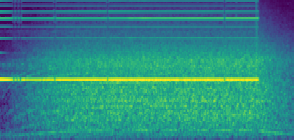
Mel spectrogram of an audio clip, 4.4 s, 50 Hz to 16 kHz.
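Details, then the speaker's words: Cooling fans powered directly at the fan wire with a Power Probe 3: an even whir and steady high tone holding speed until power is removed. Normal cooling fan operation. "and the fans kick on."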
